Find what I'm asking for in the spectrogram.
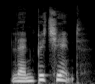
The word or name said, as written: landbetjent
